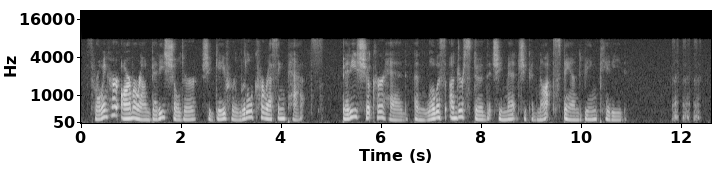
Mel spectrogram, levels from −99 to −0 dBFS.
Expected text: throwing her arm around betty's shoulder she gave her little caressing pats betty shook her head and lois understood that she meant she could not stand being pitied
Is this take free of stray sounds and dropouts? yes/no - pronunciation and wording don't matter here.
no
